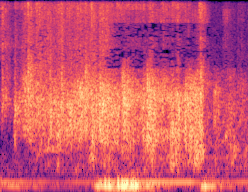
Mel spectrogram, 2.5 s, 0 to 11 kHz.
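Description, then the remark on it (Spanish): An audience claps steadily for a few seconds, a dense, even wash of many hands with a low hum underneath, holding at a fairly loud level before easing slightly at the end. “Ahora, un fuerte aplauso a los 10.”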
